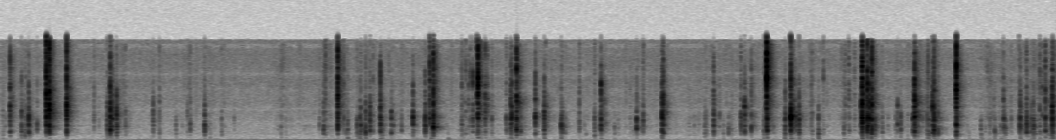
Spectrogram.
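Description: A sealed red plastic M&M's candy bag, full of candy, is held in both hands and crinkled with the fingertips. Bright, sharp crinkling and crackling comes in quick irregular bursts over a faint low hum.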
